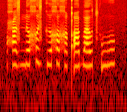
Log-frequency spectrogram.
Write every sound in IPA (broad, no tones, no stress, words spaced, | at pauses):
ħaznɘ χɨzkɨ χɘχɘqʼa bao̯ t͡sʼuo̯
